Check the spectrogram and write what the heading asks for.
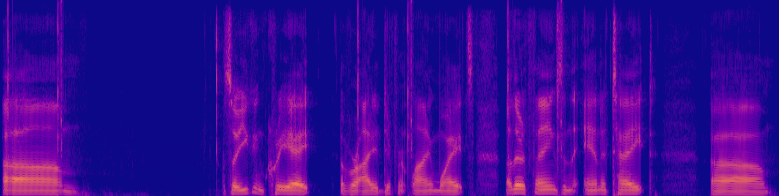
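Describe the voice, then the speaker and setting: A middle-aged man teaching architecture students, talking through a software tutorial with many fillers and restarts. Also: medium pitch, fairly even intonation, measured pace, pauses often, a little hiss or hum. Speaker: architecture instructor. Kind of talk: screen-recorded software tutorial. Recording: dull, lo-fi screen capture.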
